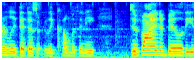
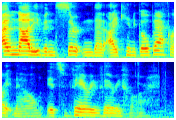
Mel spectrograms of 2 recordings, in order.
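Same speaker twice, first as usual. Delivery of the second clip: voice pulled down low, lowered; 4 dB louder than usual. A character in the scene replies to the others in a lowered voice. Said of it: "audibly lower his voice".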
